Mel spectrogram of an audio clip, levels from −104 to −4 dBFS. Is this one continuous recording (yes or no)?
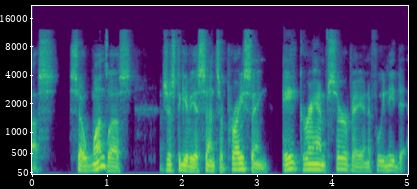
no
